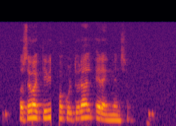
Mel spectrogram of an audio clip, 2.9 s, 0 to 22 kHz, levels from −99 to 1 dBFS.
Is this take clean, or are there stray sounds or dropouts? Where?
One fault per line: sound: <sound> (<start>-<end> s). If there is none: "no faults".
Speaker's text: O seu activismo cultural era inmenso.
sound: dropout (0.8-1.0 s)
